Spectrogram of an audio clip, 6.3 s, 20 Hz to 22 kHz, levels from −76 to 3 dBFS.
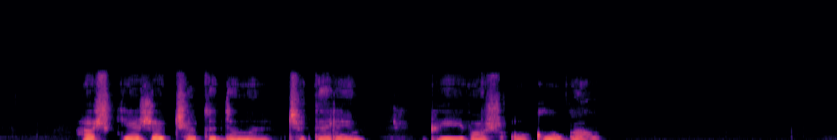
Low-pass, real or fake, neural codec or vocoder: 10.8 kHz; fake; codec, 44.1 kHz, 3.4 kbps, Pupu-Codec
